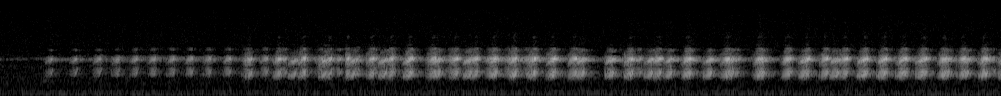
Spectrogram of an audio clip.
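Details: At a north-east Italian forest pond on an April night, tree frogs sing: one frog starts with quick rhythmic croaks, then others join in after two seconds, building into a loud, fast overlapping chorus.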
